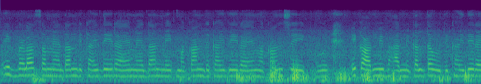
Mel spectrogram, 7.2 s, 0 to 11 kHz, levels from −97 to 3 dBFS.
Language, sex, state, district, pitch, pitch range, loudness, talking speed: Hindi, female, Bihar, Gopalganj, 215 Hz, 210-225 Hz, -27 LUFS, 265 wpm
